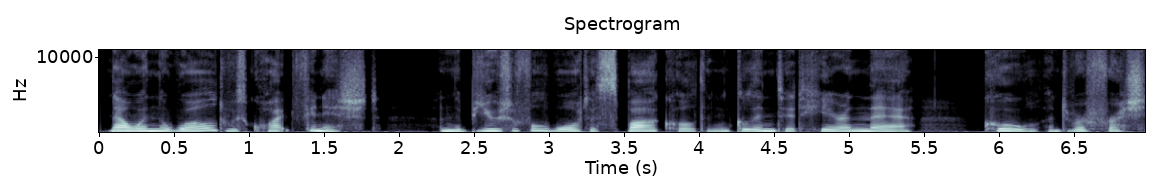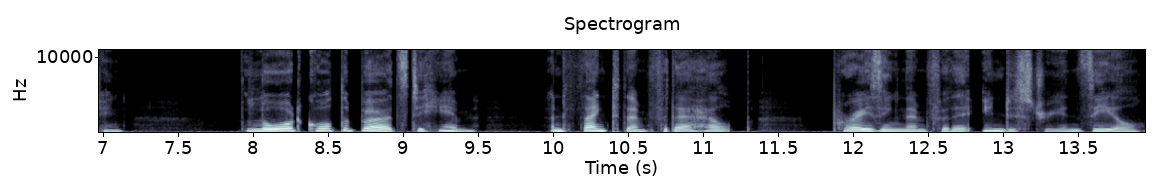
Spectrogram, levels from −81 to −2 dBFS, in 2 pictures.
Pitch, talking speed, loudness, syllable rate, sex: 215 Hz, 170 wpm, -19 LUFS, 5.1 syllables/s, female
